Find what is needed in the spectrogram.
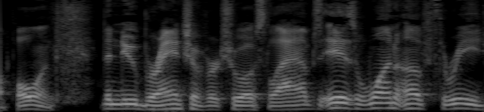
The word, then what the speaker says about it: Virtuos: Development service provider Virtuous. No. That's not Virtuous. – I kind of pronounce it Virtuous. I guess you could say it's Virtuos. – Yeah. We're going to go with Virtuos.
